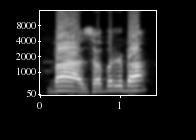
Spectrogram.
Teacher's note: দুই ঠোঁটের ভিজা অংশ থেকে বা উচ্চারিত হয়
